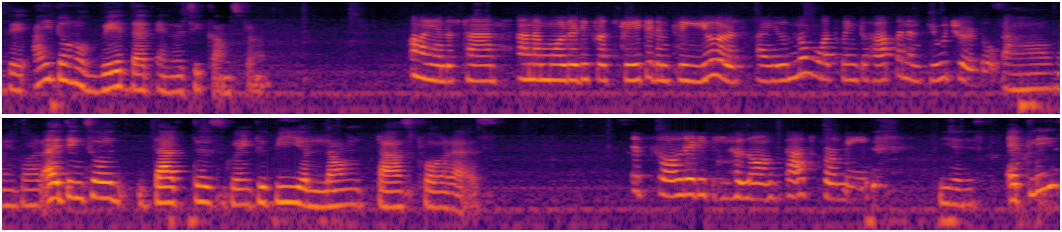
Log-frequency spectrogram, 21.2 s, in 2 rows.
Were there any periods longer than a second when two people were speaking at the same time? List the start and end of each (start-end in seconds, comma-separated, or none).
none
